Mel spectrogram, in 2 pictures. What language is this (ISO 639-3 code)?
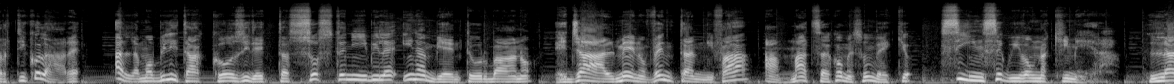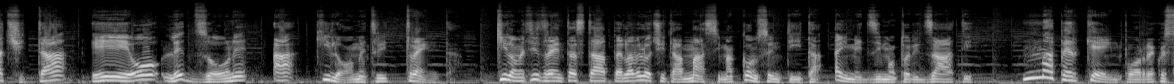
ita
